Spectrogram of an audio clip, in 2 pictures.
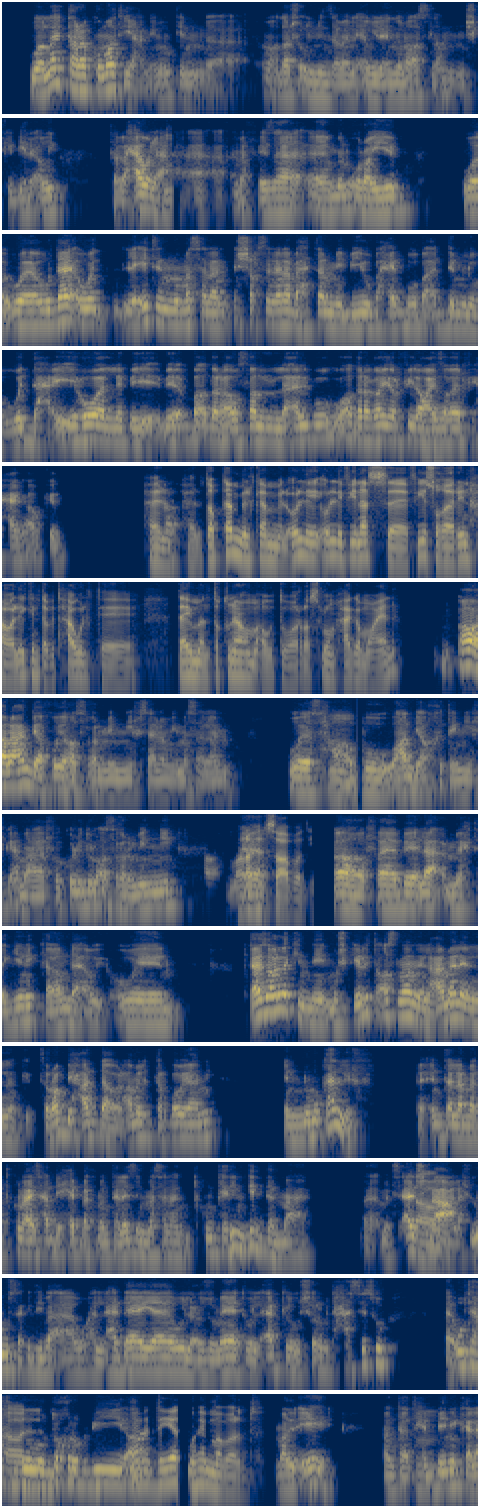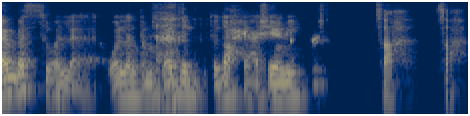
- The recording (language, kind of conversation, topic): Arabic, podcast, إزاي تورّث قيمك لولادك من غير ما تفرضها عليهم؟
- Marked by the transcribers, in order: unintelligible speech; distorted speech; laugh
